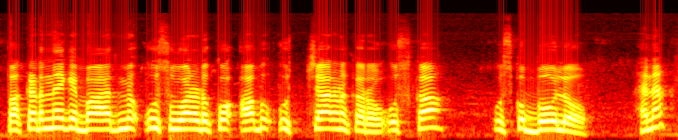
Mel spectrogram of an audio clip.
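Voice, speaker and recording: A man with a high voice teaches a grammar lesson. He keeps asking his class a question and then answers it himself, repeating each key word. The sound is dry and close, with no room around it. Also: fairly even intonation, a little slow, no room sound, highs cut off. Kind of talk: explaining English grammar in Hindi.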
